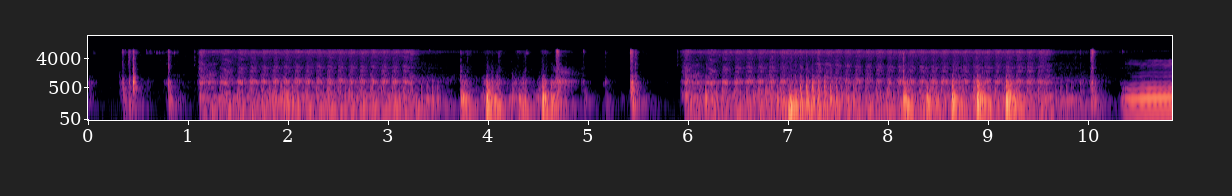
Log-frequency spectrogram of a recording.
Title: AEFE 92 ENG. HARD STARTING ENGINE ISSUE DONE.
